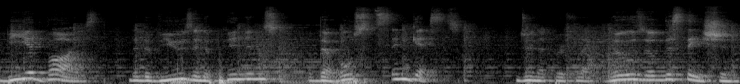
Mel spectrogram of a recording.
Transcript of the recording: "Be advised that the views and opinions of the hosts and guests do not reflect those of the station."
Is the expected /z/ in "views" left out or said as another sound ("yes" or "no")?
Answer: no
